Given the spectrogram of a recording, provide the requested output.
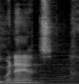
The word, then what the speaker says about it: Winans: It's CeCe Winanis, I think. Winan, Winans, Winans, Winans, that's it, CeCe Winans.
